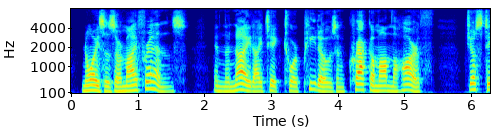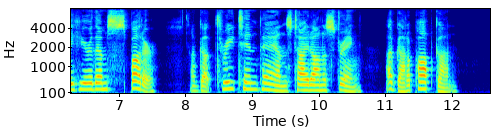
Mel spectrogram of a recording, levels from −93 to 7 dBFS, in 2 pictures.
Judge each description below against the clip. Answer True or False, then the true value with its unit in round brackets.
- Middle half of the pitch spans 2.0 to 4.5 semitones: False (5.1 semitones)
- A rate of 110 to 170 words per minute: True (165 wpm)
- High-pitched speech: False (175 Hz)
